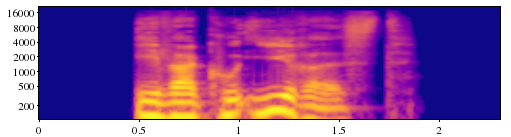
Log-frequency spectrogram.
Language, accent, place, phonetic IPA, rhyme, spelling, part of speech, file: German, Germany, Berlin, [evakuˈiːʁəst], -iːʁəst, evakuierest, verb, De-evakuierest.ogg
- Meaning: second-person singular subjunctive I of evakuieren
